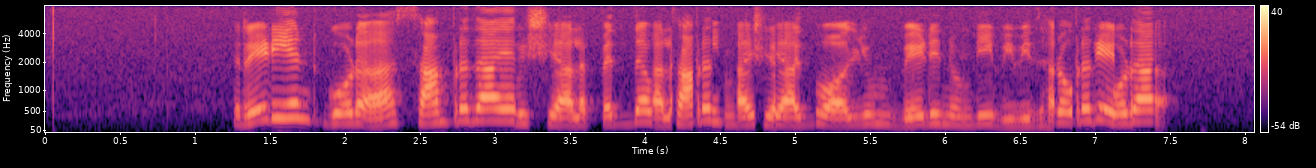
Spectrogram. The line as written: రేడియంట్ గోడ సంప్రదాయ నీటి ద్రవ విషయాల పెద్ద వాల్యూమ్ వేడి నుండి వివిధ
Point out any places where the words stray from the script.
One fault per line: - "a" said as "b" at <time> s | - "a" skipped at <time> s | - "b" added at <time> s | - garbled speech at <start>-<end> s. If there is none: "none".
- "నీటి ద్రవ" skipped at 3.1 s
- garbled speech at 4.0-5.1 s
- garbled speech at 6.7-7.4 s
